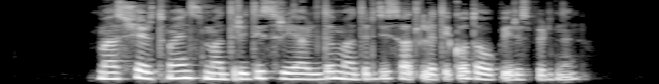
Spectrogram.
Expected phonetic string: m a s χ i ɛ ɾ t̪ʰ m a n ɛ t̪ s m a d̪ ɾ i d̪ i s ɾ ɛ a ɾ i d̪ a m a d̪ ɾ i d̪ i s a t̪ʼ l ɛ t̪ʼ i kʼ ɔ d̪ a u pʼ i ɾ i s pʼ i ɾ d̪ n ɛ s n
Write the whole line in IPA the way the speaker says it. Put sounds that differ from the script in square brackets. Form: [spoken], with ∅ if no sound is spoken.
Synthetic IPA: m a s [ʃ] i ɛ ɾ t̪ʰ m a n ɛ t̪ s m a d̪ ɾ i d̪ i s ɾ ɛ a [l] i d̪ a m a d̪ ɾ i d̪ i s a t̪ʼ l ɛ t̪ʼ i kʼ ɔ d̪ a u pʼ i ɾ i s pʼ i ɾ d̪ n ɛ [∅] n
